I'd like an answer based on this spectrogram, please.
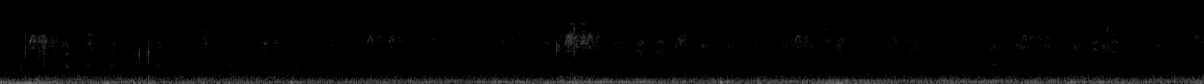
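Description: Faint sounds of a dog close by: short, soft sounds about once a second over a low steady rumble.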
